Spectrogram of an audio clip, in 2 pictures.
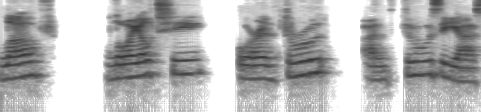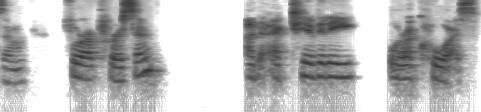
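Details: Adult woman with aphasia, apraxia of speech and dysarthria after a stroke, speech sometimes hard to understand; aphasia with apraxia of speech and dysarthria.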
